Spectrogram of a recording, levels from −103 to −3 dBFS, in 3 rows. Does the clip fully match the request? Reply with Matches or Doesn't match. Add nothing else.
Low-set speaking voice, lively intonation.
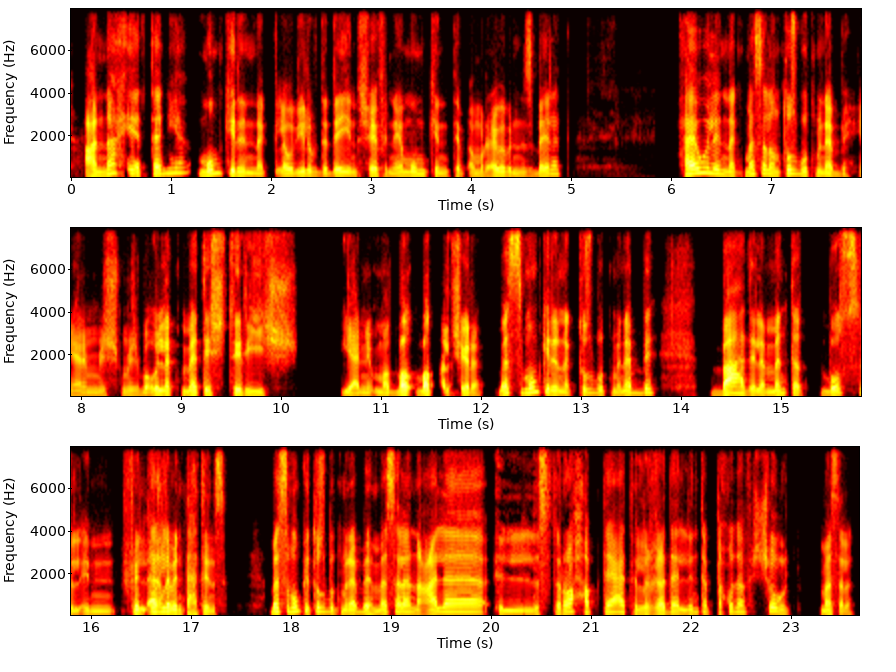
Doesn't match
